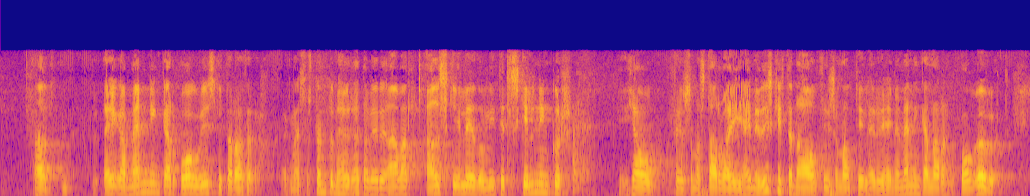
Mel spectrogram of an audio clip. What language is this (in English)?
Icelandic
